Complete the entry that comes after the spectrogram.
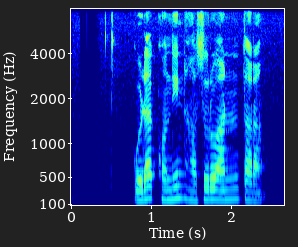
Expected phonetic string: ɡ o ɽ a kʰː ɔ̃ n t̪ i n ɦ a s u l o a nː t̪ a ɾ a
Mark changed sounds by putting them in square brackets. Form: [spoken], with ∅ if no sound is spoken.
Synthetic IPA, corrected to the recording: ɡ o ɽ a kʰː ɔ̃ n [d̪] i n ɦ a s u [ɾ] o a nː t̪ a ɾ a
